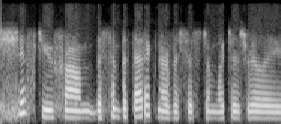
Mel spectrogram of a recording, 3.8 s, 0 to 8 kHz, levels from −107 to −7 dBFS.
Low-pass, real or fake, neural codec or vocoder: 7.2 kHz; real; none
